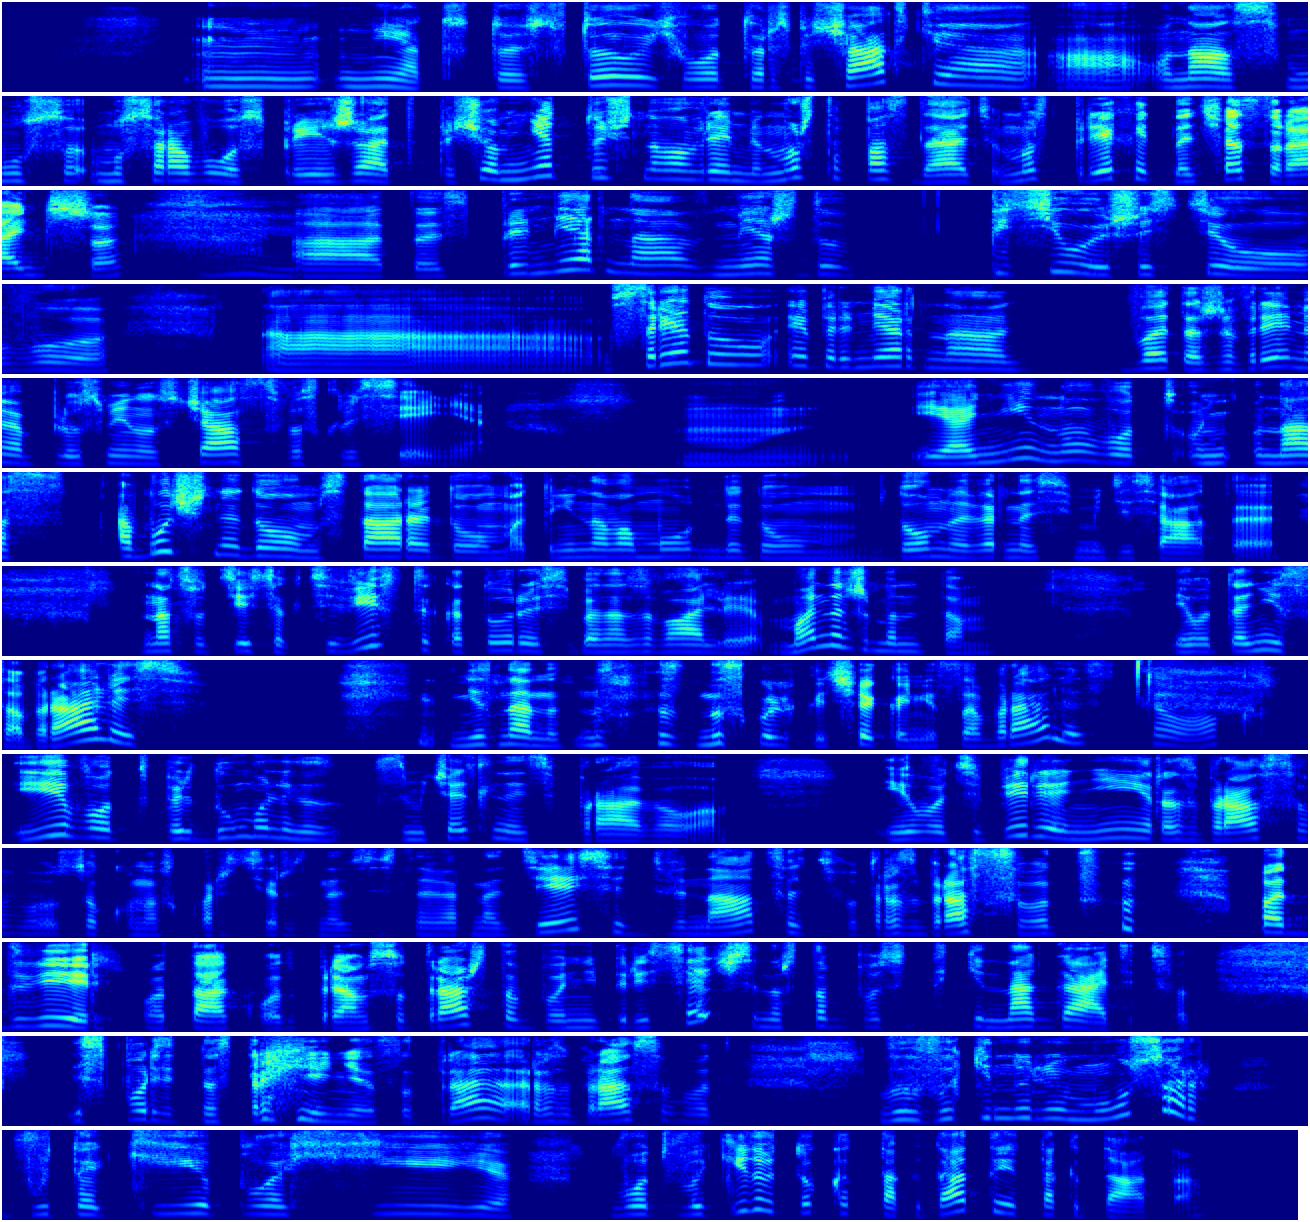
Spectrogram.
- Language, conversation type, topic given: Russian, advice, Как найти баланс между моими потребностями и ожиданиями других, не обидев никого?
- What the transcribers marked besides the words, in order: chuckle; laughing while speaking: "нас на сколько"; tapping; chuckle; chuckle; put-on voice: "Вы выкинули мусор? Вы такие плохие! Вот выкидывать только тогда-то и тогда-то"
